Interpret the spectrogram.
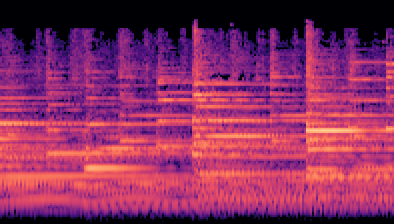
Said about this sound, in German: Es kommt nur darauf an, dass die Glocke möglichst kurz angeschlagen wird. Dadurch kriegt sie einen sehr brillanten Klang.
